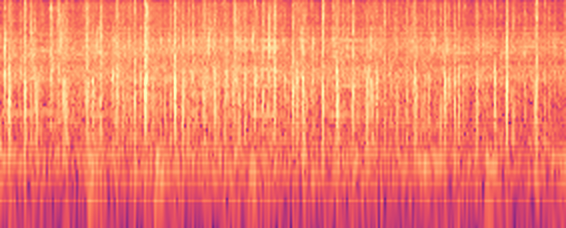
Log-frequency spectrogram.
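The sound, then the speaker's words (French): An audience applauds an association's volunteers steadily, many hands clapping in a dense, continuous patter with sharp individual claps standing out, moderately loud and sustained throughout. “Je pense qu'on peut applaudir maintenant tous ces bénévoles.”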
